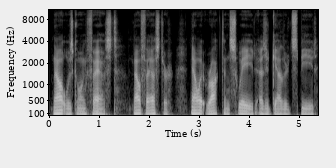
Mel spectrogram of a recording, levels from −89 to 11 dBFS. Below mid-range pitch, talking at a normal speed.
Yes: very low, 85 Hz; average, 180 wpm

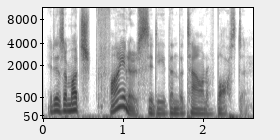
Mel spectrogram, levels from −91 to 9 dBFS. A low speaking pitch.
Yes: low, 115 Hz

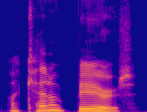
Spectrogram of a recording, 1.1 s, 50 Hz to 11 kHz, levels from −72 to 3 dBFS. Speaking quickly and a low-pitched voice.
No: fast, 215 wpm; high, 205 Hz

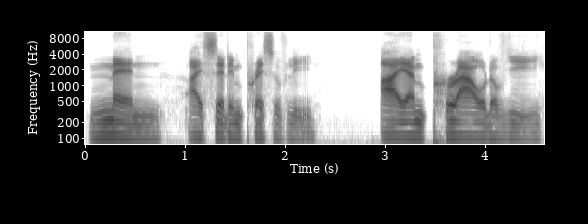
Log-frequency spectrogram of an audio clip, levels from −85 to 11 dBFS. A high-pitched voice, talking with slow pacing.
No: very low, 95 Hz; slow, 120 wpm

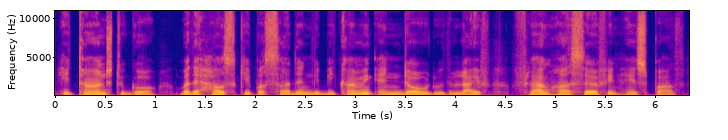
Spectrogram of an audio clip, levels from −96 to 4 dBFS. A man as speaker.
Yes: male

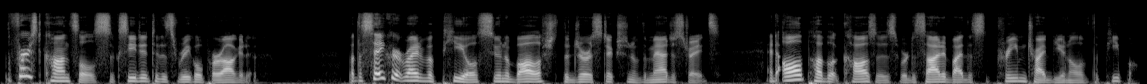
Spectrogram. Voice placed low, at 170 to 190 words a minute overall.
Yes: low, 120 Hz; average, 180 wpm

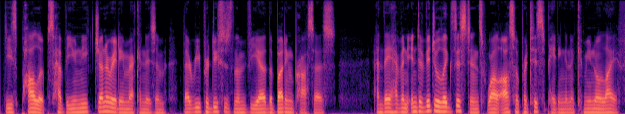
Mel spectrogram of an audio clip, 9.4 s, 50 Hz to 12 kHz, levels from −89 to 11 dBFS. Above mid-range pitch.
No: low, 110 Hz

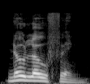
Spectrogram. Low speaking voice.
No: medium, 145 Hz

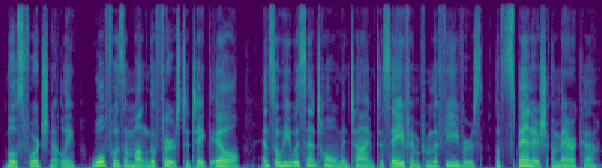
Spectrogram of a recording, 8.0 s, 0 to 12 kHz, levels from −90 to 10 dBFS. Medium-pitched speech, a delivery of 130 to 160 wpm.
No: medium, 165 Hz; average, 200 wpm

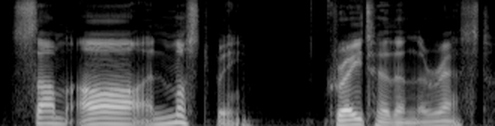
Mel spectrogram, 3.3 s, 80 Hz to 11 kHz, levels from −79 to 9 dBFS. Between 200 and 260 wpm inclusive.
No: average, 165 wpm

